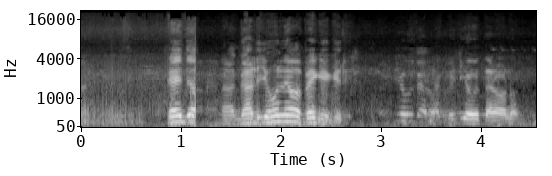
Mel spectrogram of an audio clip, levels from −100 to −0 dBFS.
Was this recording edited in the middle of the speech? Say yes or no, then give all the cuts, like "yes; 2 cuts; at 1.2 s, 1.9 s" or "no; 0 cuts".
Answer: yes; 1 cut; at 1.2 s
